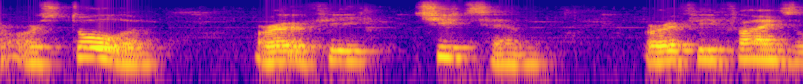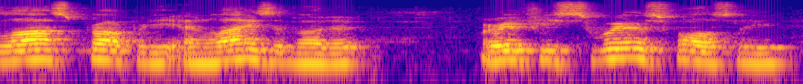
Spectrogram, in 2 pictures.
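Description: A man in his sixties co-hosts a Bible reading series, mixing casual devotional talk with prayer and scripture. His voice sits on the high side and sounds creaky and a little mellow. He's recorded in a living room on a webcam mic at arm's length, so the audio is roomy with faint noise.

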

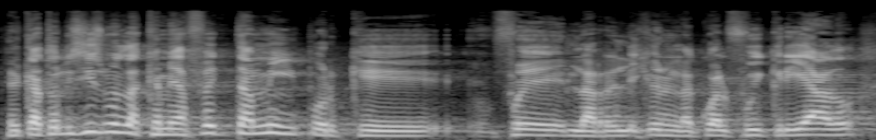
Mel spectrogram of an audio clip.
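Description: A young Mexican man doing stand-up with a handheld mic on a theater stage, dropping to low asides and then bursting into loud mock outbursts. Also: brisk. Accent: Mexican Spanish. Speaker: stand-up comedian. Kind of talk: stand-up comedy set. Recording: theater with long reverb.

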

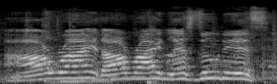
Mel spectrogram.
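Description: A woman hosting a live radio podcast over her phone, greeting viewers by name with lively, repetitive excitement. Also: sits high, takes it slowly, music in the background.

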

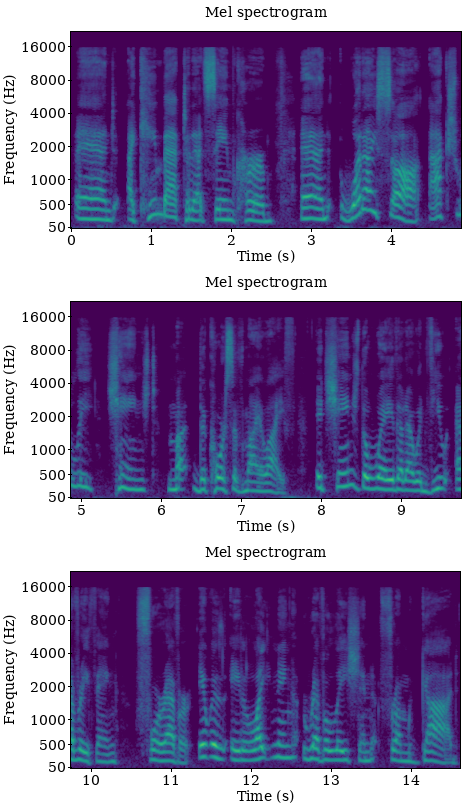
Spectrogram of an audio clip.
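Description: A man's voice: high-pitched, expressive, unhurried, vocal fry. A man giving an earnest, impassioned inspirational talk, telling a personal story as a pro-life speaker.

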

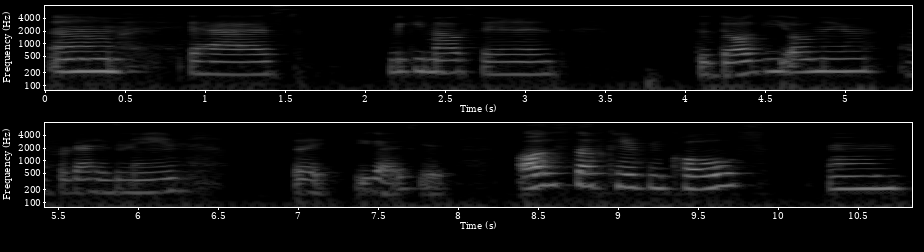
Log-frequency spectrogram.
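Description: A pregnant young woman chats casually to her camera. She gushes and rambles, filling pauses with fillers. Her voice sits at an ordinary pitch for a woman. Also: fairly even intonation. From Michigan, United States. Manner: gushing, rambling, many fillers. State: pregnant, briefly out of breath. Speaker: vlogger. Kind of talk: casual baby haul show-and-tell.

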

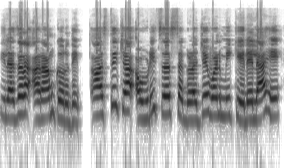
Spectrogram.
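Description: Woman doing sugary coaxing mother-in-law, high voice, dry. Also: moderate pace, clean tone, no room sound, natural voice. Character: suddenly sweet scheming mother-in-law.

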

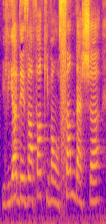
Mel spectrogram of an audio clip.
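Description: A woman's voice: on the high side, brisk, close to an everyday voice. Woman doing a whiny little girl with a Quebec accent. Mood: complaining. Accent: Quebec French. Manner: whiny, complaining. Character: frustrated little girl tired of braids.

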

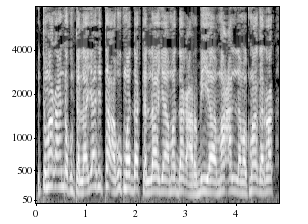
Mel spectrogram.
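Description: A man's voice: high voice, racing, a bit bright, dry recording, studio quality. A man with a Sudanese accent hosting a casual commentary, mocking and sarcastic as he reacts to clips. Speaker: host reacting to videos.

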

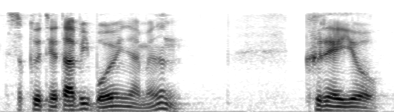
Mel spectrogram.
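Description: A man preaching a sermon as pastor, acting out a prophet's angry, sarcastic complaints in sudden loud bursts. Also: mid-range voice, sing-song, moderate pace, highs cut off. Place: church sanctuary.

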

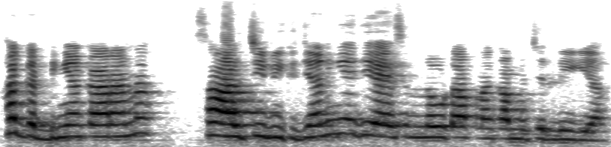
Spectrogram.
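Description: A woman's voice: high-pitched, brisk, fairly bright tone. An actress playing a thrifty middle-aged mother-in-law who scolds in a lecturing way, with a Punjabi accent. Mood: indignant. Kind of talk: short-film acting.

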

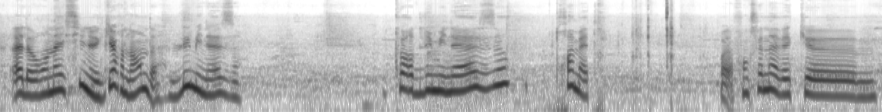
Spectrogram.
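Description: A woman's voice: a little high, darkish tone, slight background noise. A woman vlogging in a discount store, chatty and enthusiastic, with lots of hesitations as she points out new items. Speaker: shopping vlogger. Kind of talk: casual store walkthrough. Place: inside a large discount store.

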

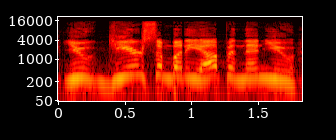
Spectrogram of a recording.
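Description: A man's voice: extremely high pitch, fast, bright, forceful tone, full character voice. Man voicing a firm, persistent mom. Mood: indignant. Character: firm, persistent mother arguing her case.

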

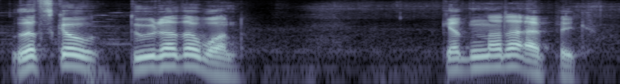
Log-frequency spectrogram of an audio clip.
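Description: A man giving casual, excitable commentary on opening car packs in a racing game, reading out car names and laughing often, a little out of breath. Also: a little high, fairly quick, dull audio, faint music behind. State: slightly out of breath. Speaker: gaming YouTuber.

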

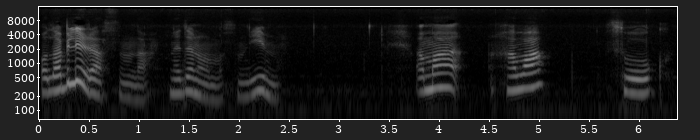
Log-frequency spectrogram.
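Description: A woman's voice: a little high, lively intonation, unhurried, darkish tone. A woman vlogger narrating a game casually and chatting directly to her viewers. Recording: dull lo-fi recording.

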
